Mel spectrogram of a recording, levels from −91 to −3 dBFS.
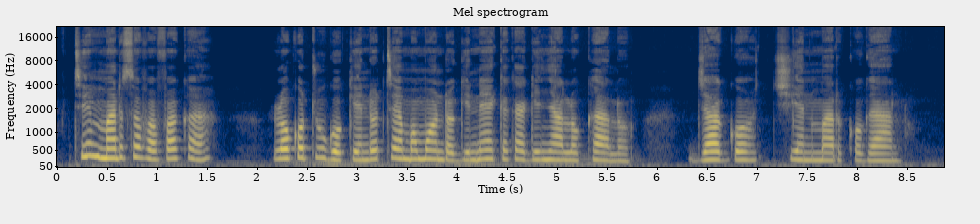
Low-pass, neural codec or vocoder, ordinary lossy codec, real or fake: none; vocoder, 44.1 kHz, 128 mel bands every 256 samples, BigVGAN v2; none; fake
